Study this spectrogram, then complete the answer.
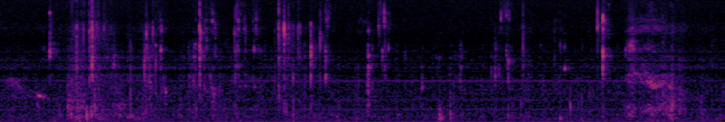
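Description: Faint, close crunching and chewing sounds come in irregular bites as someone tastes a chili dip, with soft mouth noises between bites and no clear speech.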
